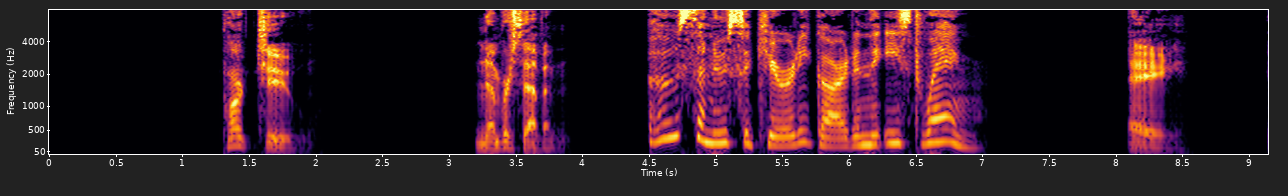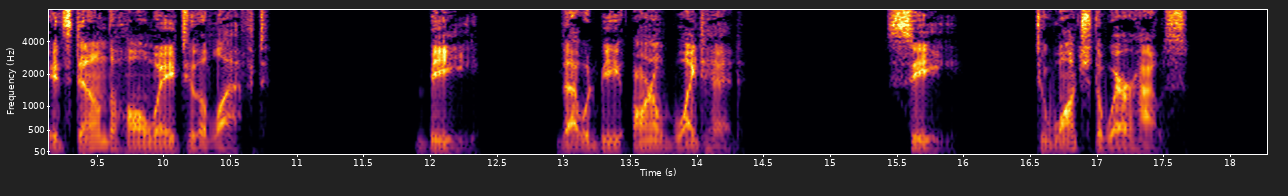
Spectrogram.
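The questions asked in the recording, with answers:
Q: Who's the new security guard in the East Wing?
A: B: That would be Arnold Whitehead.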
